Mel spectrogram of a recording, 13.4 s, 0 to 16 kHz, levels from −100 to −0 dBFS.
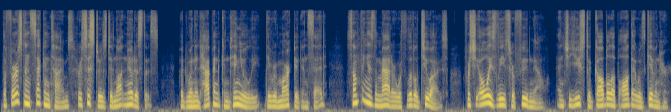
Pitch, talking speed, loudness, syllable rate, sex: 150 Hz, 210 wpm, -19 LUFS, 5.6 syllables/s, male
